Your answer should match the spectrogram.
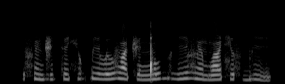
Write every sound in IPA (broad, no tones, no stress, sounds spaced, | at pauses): ɬ ĩ d͡ʒ i k e ç o k͡p i l ɯ v ã t͡ʃ e ŋ͡ǃ u ɡʱ i ɮ ẽ b ã ɕ ɯ s b i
